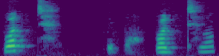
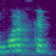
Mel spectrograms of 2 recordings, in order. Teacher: Untuk yang belakangnya regular seperti ini, cara bacanya itu aspirated atau keluar udara. Jadi kayak biasa aja work-nya, terus D-nya itu kayak keluar udaranya. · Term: aspirated D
